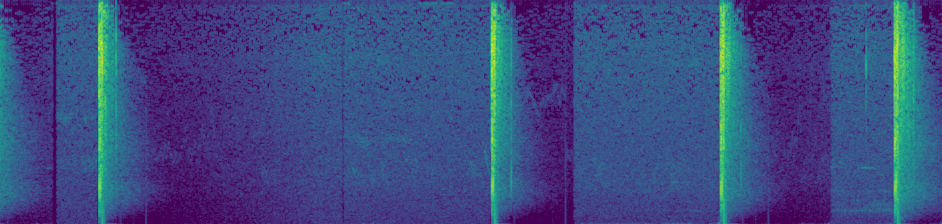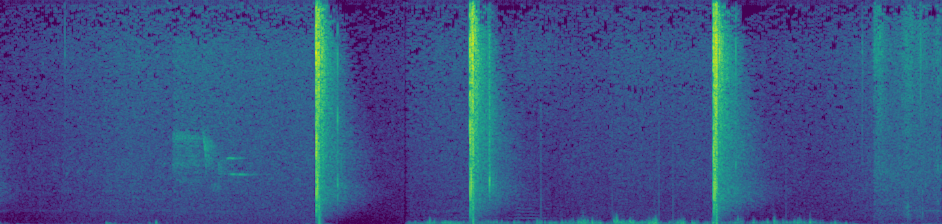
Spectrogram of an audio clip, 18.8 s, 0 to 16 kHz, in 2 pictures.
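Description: Benjamin Maximus PCP air rifle firing pellets at a 20-yard range: seven sharp, isolated shots spaced a couple of seconds apart, each a crisp crack with quick decay, later joined by a rumbling background noise.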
